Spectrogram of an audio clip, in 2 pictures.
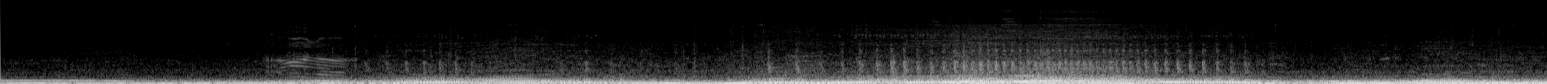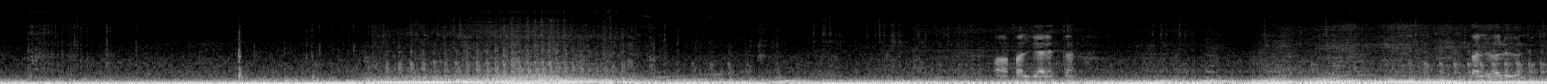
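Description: Pickup truck engine heard from inside the cab while driving through sand dunes, revving up and falling back again and again as the truck works through the soft sand, with the biggest surges about a third and two-thirds of the way through.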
